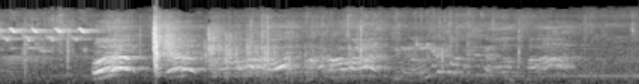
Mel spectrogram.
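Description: People yelling and crying out with no clear words, loudest about a second in, where a single sharp crack cuts in.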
